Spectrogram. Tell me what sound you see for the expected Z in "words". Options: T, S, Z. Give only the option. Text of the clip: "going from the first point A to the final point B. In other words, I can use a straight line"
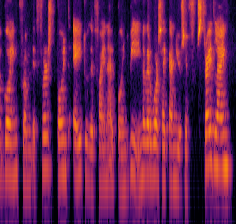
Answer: S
